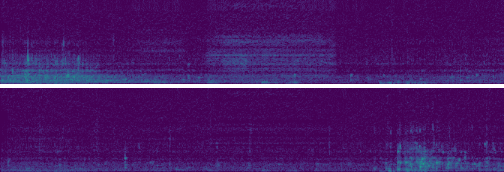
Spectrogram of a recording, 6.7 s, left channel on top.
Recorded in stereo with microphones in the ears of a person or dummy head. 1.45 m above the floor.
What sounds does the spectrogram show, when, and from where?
Only background noise.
